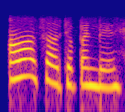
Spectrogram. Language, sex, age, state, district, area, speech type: Telugu, female, 18-30, Telangana, Vikarabad, urban, conversation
